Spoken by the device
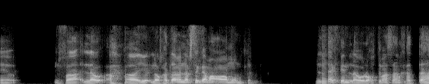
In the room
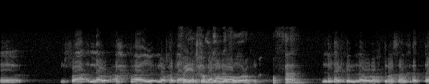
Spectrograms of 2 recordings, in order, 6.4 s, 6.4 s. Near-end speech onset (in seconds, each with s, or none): 2.6 s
